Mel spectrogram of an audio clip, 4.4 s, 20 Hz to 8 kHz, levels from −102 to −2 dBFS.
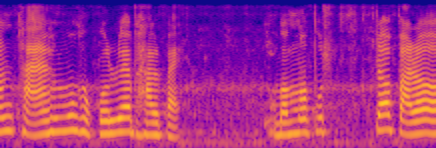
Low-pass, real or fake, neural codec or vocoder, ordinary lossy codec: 7.2 kHz; fake; codec, 16 kHz, 16 kbps, FunCodec, trained on LibriTTS, 50 frames a second; none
